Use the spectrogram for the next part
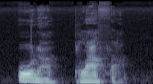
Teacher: that Z makes a th sound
